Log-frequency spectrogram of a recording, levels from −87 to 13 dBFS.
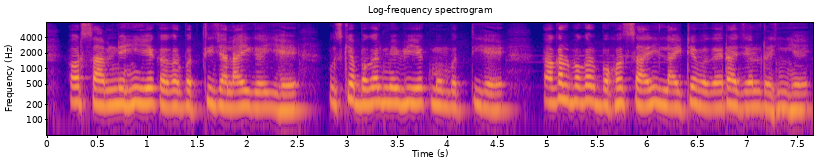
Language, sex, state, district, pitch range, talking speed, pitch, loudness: Hindi, male, Bihar, Purnia, 175-210 Hz, 185 wpm, 195 Hz, -16 LUFS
